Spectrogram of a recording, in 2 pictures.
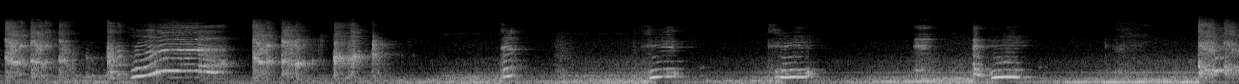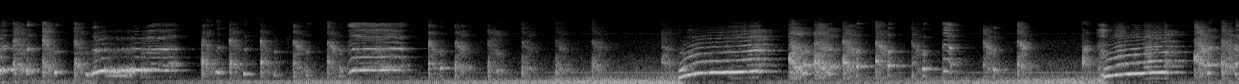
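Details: Pertussis (whooping cough) paroxysms in a young child: rapid runs of harsh coughs, each spell ending in a high-pitched gasping whoop.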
